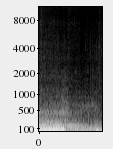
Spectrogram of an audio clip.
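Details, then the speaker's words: 2014 Ford Escape (engine unknown), customer feared a transmission problem over noise reversing and turning; accelerating forward: deep, loud, rough rumble booming as throttle opens then easing off, engine thumping the chassis; broken engine mount. "You hear that? It's kind of like a rough sensation. Yeah, that's like a... Whew, that's loud. That actually will penetrate like into your eardrums."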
